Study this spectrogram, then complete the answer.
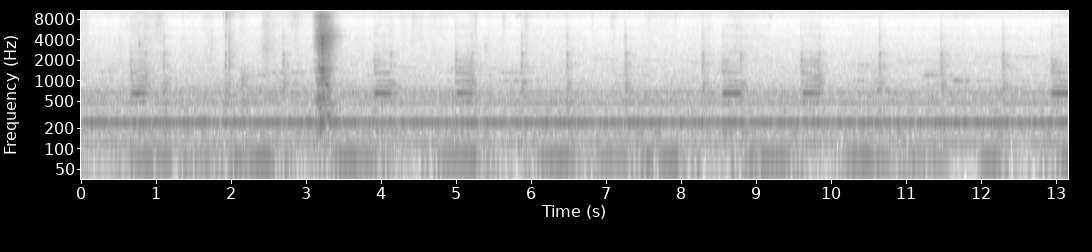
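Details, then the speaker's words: Floppy drive in an MS-DOS PC copying ARJ-compressed sound-card driver installer disks, with old disks that may have sector errors: quiet rhythmic ticking bursts with short buzzy steps every second over a faint hum; normal reading. ">> Barulhinho da cópia. Eu não cronometrei, mas deve demorar um tempinho."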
